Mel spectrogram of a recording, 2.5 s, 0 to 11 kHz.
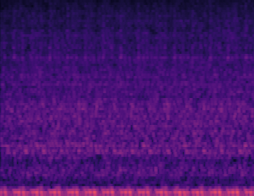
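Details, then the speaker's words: Ford Capri Calypso idling after its first start in 14 years, running on float-chamber fuel. Steady, even low idle with a smooth rhythmic pulse and no knocks or misses; normal. "Sweet is enough. I'm still going to keep running to see how long how long it lasts."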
